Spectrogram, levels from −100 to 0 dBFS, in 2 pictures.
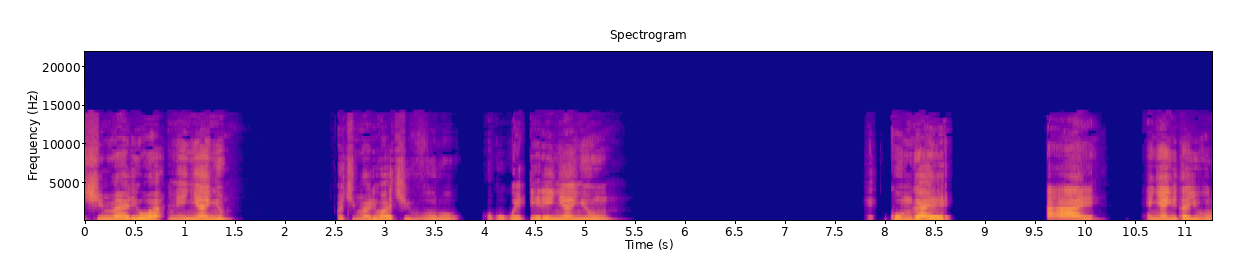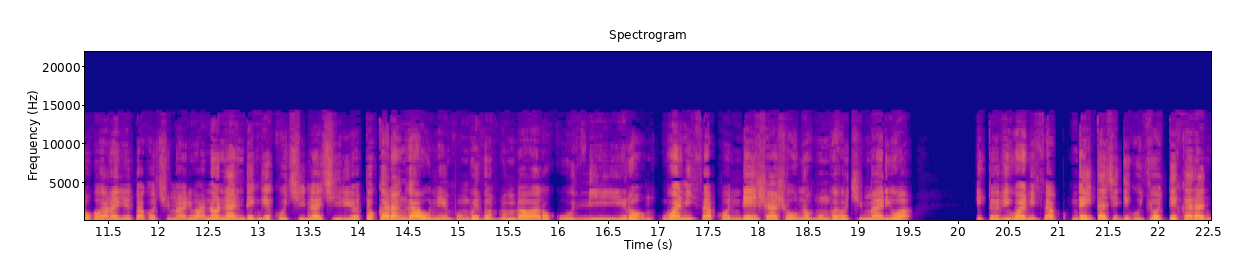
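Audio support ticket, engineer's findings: Vorbis compression, likely cause, throughout the speech. Plainly audible hiss and graininess, roughened tones, softened consonant attacks; nothing above 14.2 kHz. Coarsely quantised treble replaced by noise-like fill, unlike broadband hiss, which would keep detail and extend higher. Bitrate sounds near 29 kbps.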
